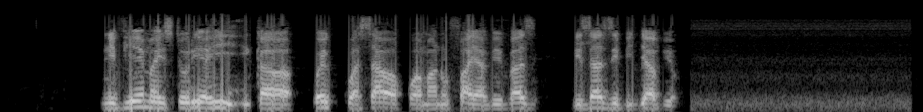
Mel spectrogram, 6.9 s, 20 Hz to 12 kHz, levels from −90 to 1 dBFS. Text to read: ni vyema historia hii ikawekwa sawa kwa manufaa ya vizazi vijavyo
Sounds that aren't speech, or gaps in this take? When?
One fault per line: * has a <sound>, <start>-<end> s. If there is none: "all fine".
all fine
